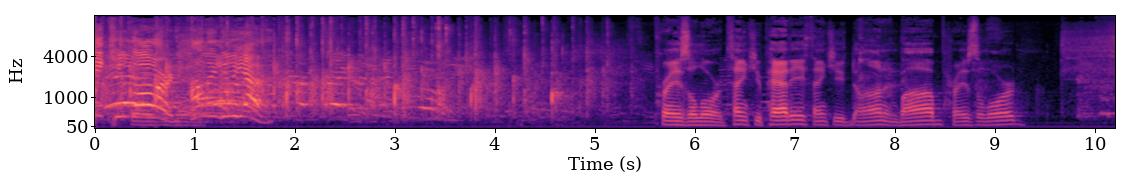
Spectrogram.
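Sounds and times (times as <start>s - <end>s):
audience clapping: 0.0s - 5.8s
speech: 5.7s - 9.4s.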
